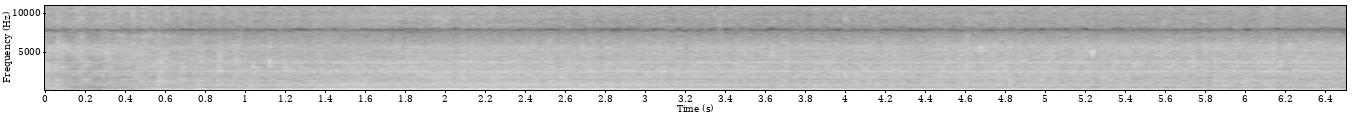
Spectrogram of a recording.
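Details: 1914 vehicle build V8 with dual four-barrel carbs, after cleaning carb passages possibly plugged and making it pour fuel: smooth even idle settling after a blip, no hunting or popping; air screws now affect it, no longer flooding.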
